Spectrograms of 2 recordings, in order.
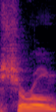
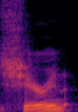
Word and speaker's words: Sharon: way but it's Samson the next one the sure own plane like why I said Sharon I really don't know because I do know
